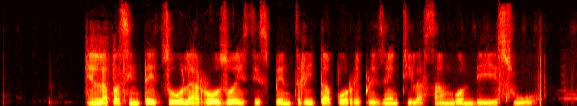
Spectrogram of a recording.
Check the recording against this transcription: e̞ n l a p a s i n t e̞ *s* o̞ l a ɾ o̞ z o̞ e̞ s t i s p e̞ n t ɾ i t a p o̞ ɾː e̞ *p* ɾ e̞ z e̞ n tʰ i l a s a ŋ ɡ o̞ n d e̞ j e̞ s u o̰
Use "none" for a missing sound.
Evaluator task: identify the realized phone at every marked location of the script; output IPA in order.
t͡s, p

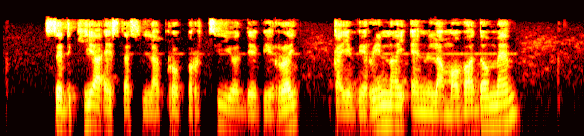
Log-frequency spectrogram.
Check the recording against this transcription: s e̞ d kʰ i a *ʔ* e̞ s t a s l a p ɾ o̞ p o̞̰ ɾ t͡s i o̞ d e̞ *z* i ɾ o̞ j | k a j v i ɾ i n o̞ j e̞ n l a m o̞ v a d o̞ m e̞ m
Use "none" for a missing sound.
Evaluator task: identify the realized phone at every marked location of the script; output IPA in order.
ʔ, v

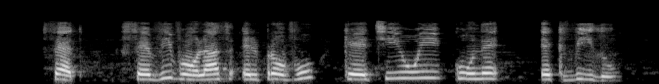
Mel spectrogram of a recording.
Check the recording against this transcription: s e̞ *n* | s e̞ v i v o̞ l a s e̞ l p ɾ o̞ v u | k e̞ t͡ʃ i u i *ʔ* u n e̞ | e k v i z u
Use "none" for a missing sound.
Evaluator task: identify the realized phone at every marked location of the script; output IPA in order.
d, k

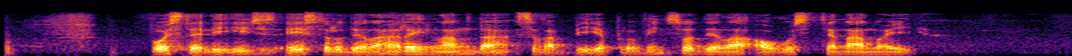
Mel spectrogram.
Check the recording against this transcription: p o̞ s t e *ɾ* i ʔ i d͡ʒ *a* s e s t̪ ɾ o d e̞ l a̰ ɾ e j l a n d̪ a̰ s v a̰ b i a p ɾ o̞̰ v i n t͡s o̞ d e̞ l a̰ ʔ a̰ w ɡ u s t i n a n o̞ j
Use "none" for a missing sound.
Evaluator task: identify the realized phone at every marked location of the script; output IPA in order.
l, i

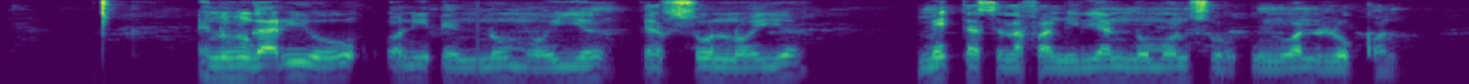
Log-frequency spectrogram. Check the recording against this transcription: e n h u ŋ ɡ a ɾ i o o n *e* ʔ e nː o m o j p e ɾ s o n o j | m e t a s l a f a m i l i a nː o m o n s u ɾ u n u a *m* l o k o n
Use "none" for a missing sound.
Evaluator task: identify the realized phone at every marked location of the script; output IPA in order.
i, n

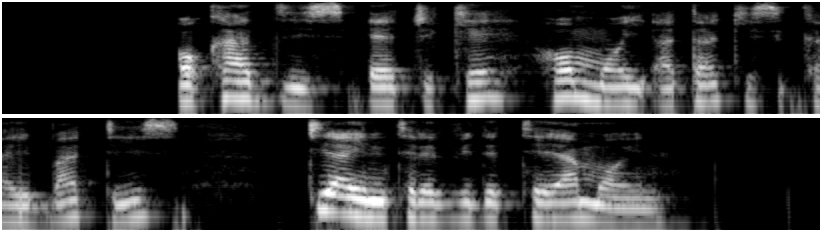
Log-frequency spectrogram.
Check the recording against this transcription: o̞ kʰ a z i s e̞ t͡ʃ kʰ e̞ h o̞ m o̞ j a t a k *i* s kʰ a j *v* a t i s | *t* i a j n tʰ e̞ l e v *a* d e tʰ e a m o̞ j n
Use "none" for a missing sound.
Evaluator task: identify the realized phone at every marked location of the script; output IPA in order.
i, b, t, i

